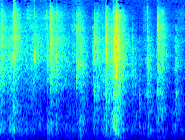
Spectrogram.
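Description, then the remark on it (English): Paper rustles and crinkles in a quick series of crisp bursts as sheets are shuffled and rearranged, with no voices over it. “I'm rearranging uh, whilst you're rearranging okay. your paper, and then tell me.”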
